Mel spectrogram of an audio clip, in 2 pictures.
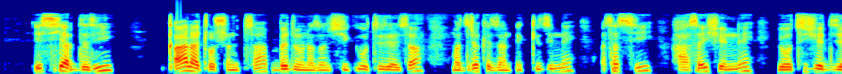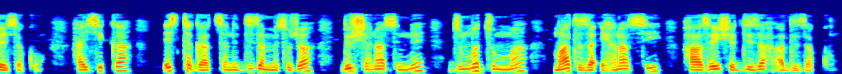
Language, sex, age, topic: Gamo, male, 25-35, government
